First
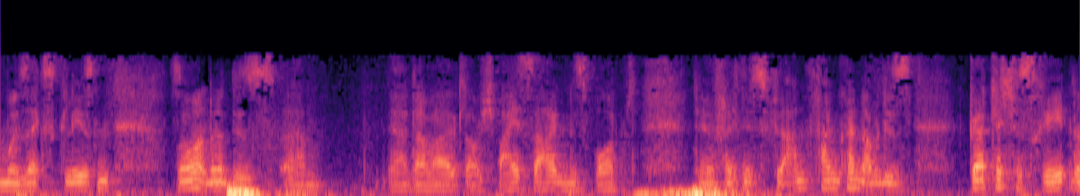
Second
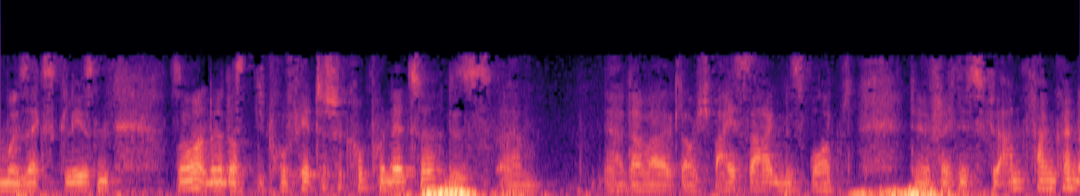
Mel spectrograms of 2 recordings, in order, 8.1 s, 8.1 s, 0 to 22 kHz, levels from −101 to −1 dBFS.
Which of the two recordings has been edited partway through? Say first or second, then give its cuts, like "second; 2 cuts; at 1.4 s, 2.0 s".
first; 1 cut; at 1.7 s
